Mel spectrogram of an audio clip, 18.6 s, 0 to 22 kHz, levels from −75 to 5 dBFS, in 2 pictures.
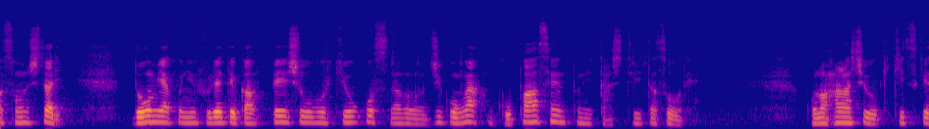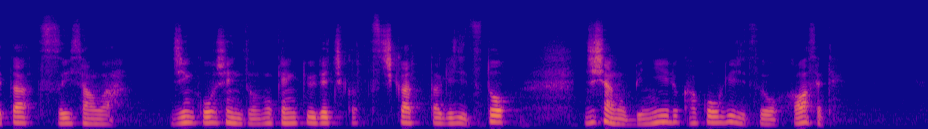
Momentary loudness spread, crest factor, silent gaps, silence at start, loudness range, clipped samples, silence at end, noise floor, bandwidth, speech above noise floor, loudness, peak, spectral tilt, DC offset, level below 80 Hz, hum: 15 LU; 20 dB; none; 0 s; 6 LU; under 0.1%; 0.95 s; -67 dBFS; 16 kHz; 37 dB; -30 LUFS; -10 dBFS; -5.5 dB/octave; under 0.1%; -82 dBFS; none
